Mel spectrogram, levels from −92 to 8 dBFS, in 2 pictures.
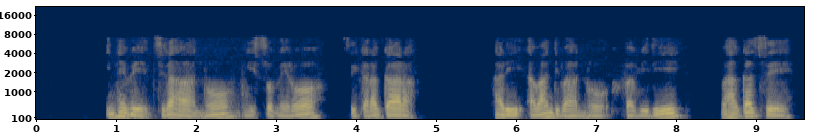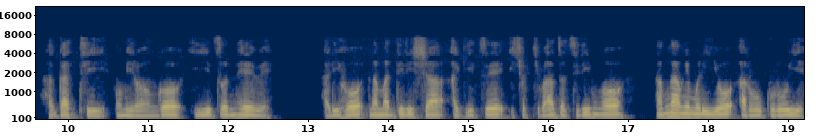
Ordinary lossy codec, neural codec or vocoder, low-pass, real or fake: MP3, 48 kbps; none; 7.2 kHz; real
